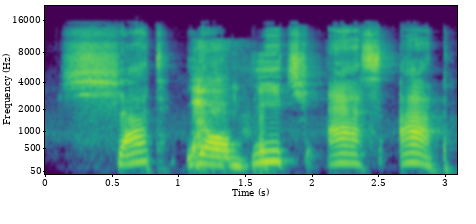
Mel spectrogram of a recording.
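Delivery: very slow, dragged-out delivery. Asked to do the impersonation of Fight Sports Talk: Fight Sports Talk impersonation. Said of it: "can you do his impersonation".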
